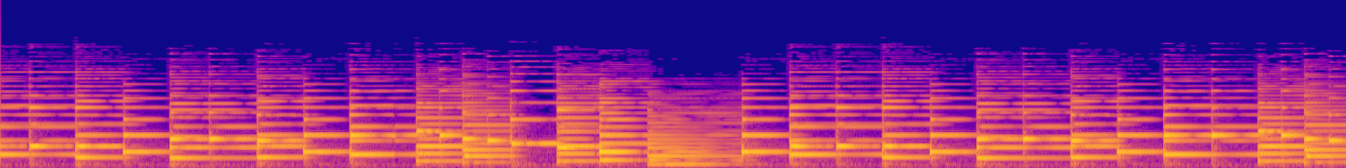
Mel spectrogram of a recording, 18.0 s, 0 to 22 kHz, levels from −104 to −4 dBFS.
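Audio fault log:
2.67–2.69 s, 5.23–5.26 s and 7.92 s: compressed frames skipped. Each is a brief jump as the sound lurches forward by roughly 100 ms, 400 ms and 50 ms. Whole 46.4 ms frames were never decoded.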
